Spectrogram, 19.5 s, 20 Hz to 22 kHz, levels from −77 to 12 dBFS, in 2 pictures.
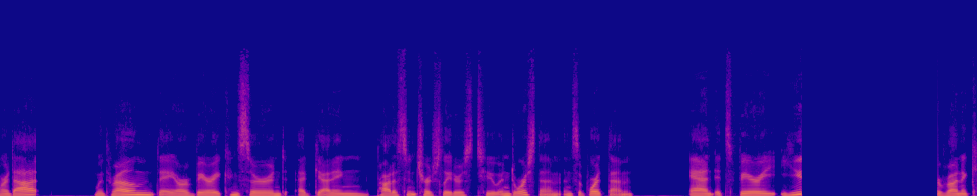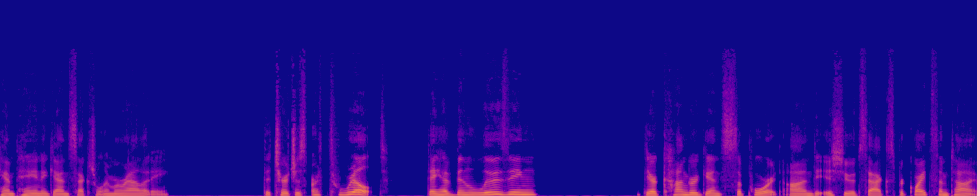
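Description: At 8.01 s the speech cuts off mid-flow into dead silence, no room tone at all, until 9.37 s. That's an audio dropout to silence, about 1.37 s lost, likely from the input briefly disconnecting or muting while the recorder kept writing silence.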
